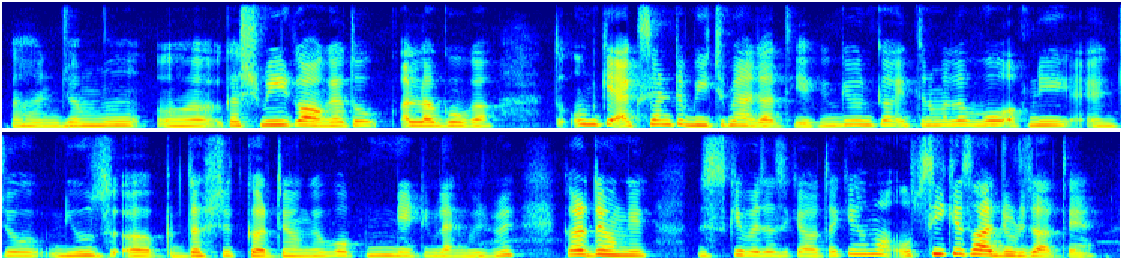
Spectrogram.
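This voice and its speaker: A teacher with a slightly high voice talks at normal speed, explaining a lesson informally. She blends English words into her speech and regularly tosses in short tag questions to confirm understanding.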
